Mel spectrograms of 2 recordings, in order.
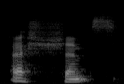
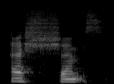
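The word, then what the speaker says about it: الشمس: on the lam and with regards to sun letters you do not pronounce the sukun on the lam and instead you add the shadda to the letter which comes afterwards and here are the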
